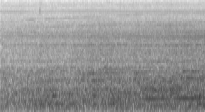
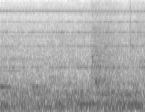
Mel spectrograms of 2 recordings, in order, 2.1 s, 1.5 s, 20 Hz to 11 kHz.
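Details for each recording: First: Pump cavitating at about 150 gallons per minute: loud, rough, gravel-like crackling rattle that grows louder as bubbles form. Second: Pump at about 25–30 Hz flowing about 50 gallons per minute, no bubbles in sight glass: even steady rushing flow with low hum, no crackling; running cleanly without cavitation.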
